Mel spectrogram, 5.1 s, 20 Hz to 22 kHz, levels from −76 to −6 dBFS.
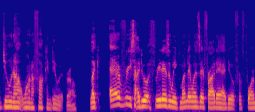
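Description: From 1.60 to 3.60 s, adaptive stream at a lower bitrate: treble suddenly dulls, the spectrogram flat-topped at 11.5 kHz, fitting 32 kbit/s AAC.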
